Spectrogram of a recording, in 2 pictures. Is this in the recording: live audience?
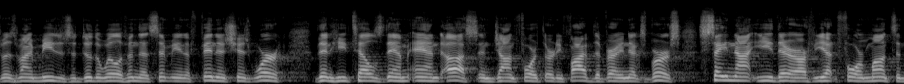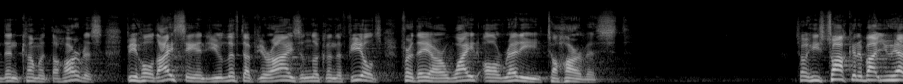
yes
